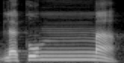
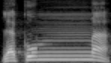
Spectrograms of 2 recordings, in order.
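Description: The two takes are said the same way.

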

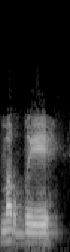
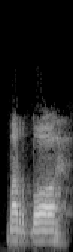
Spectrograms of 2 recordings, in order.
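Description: First: The long vowel is tilted toward an e sound. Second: The long vowel is an open a sound.

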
